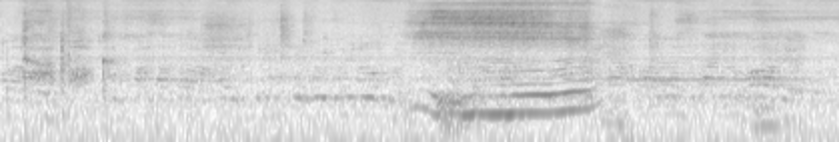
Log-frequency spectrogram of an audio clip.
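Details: Small female dog sleeping so deeply a ringing phone doesn't wake her: rumbling snorts, partly covered by nearby talk and background music; snoring.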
